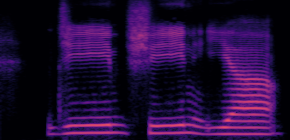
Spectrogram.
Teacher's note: 6 নম্বর মাখরাজ, জিভের মাঝখান এবং তার বরাবর উপরে তালুর সাথে লাগিয়ে উচ্চারিত হয় জিম শিন ইয়া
